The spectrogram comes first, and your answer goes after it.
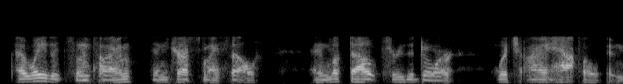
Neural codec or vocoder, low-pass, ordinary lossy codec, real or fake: codec, 16 kHz, 2 kbps, FreqCodec, smaller model; 3.6 kHz; Opus, 16 kbps; fake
